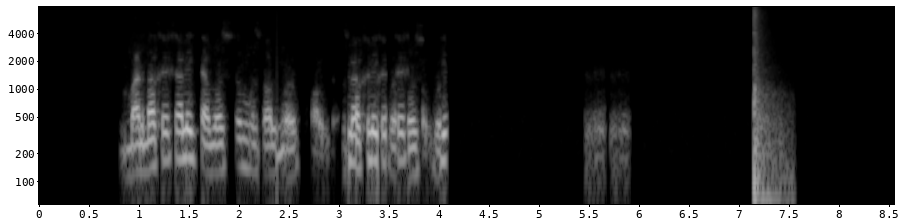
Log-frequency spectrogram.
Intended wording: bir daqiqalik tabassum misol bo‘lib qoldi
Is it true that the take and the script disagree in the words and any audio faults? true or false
true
